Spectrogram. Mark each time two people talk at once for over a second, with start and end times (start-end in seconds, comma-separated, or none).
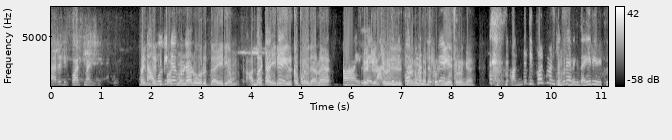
6.2-8.2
